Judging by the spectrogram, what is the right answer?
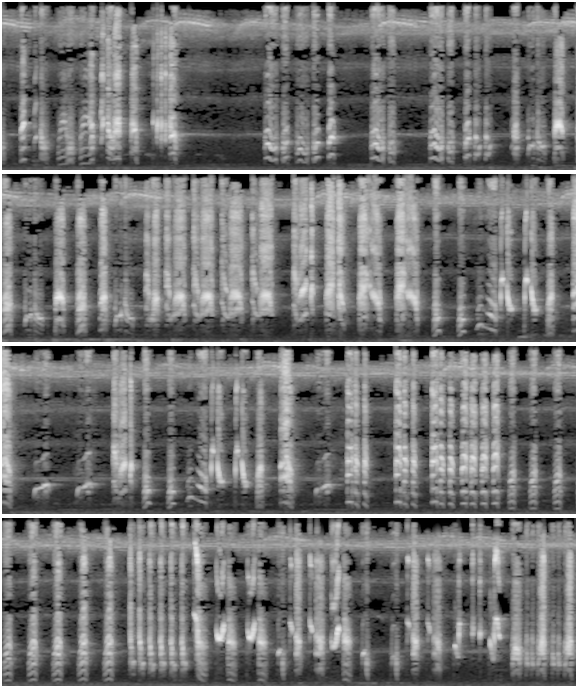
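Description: Caged long-tailed shrike (cendet) singing a fast, nearly unbroken run of short chirping and squeaky notes, packed with mimicked snatches of other birds' songs (isian), with a brief pause about three seconds in.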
